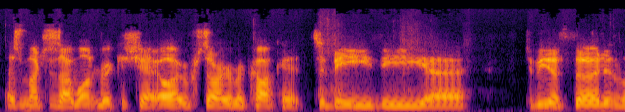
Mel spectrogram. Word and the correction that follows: Ricochet: line, it's Ricochet. That's how you pronounce it.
